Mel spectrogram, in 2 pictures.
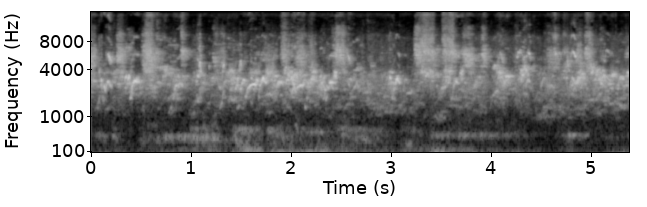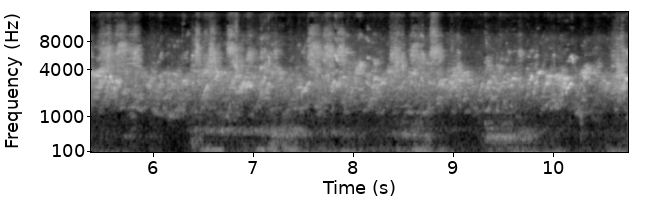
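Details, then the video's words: Pet male budgerigar courting a young female, pouring out a continuous fast warble of bright chirps, ticks and scratchy squeaks without pause, a few soft low thumps underneath. "Male Budgie Falls in Love with Young Female Budgie"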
